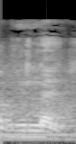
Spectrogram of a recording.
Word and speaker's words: villi: Intestine call बिलाई, VILLI, तो इस प्रोनाउंसिएशन इसका होगा बिलाई, बिलाई का सिंगुलर में भैलास होता है।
